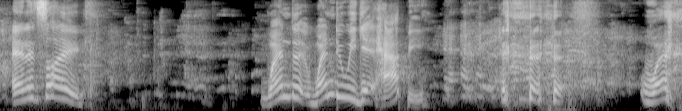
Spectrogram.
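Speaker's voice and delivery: real laughter breaking through the words; laughing. Real, not acted. Pastor laughing to the congregation over the griping lady's story. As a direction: laugh as you ask it.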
